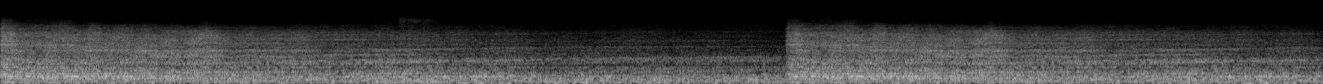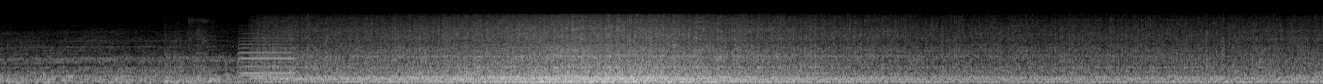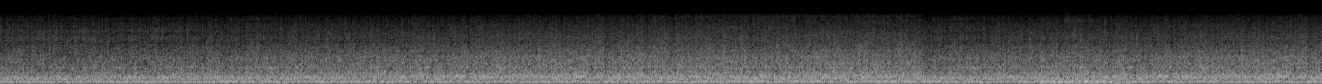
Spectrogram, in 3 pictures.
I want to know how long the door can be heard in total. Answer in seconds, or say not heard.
2 s.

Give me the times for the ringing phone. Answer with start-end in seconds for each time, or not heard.
not heard.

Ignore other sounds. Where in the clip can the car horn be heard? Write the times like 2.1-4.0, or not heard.
15.6-16.2.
